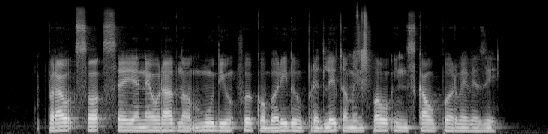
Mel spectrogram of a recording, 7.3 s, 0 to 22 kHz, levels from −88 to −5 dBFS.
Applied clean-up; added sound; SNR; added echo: neural mask model DeepFilterNet 3.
